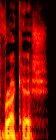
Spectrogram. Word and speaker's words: Vrakesh: The middle part needs to come from deeper in your throat.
